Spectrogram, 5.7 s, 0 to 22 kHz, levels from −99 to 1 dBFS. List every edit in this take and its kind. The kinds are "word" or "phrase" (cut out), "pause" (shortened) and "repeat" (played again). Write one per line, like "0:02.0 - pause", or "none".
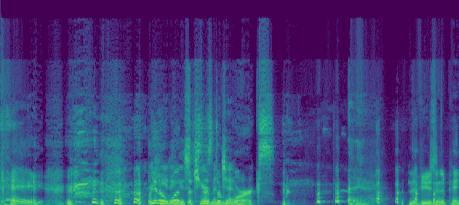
0:01.9 - word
